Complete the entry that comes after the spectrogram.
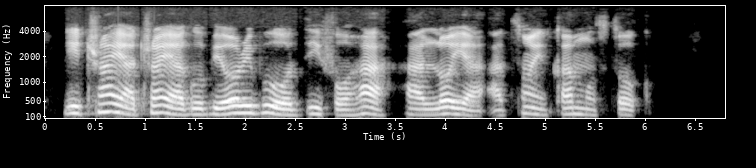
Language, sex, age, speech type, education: Nigerian Pidgin, female, 30-45, spontaneous, tertiary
